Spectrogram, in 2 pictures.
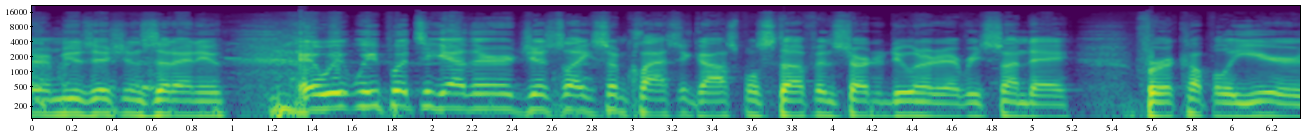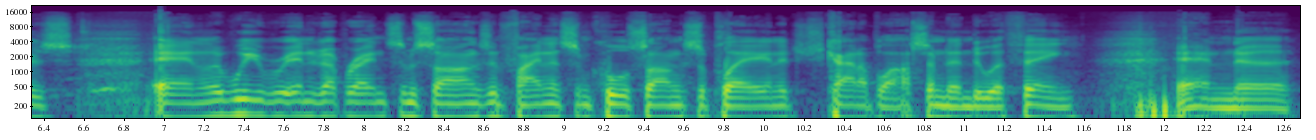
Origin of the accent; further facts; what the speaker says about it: Austin, Texas, United States; I'm from Austin. She's from Austin. We didn't know each other in Austin.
